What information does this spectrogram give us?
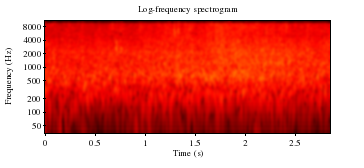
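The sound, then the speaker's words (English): Water rushes steadily through a very deep part of a creek with a dense, continuous hiss and no break in its flow. It is fairly loud, and no one speaks over it. “The creek is very deep right in here too.”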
